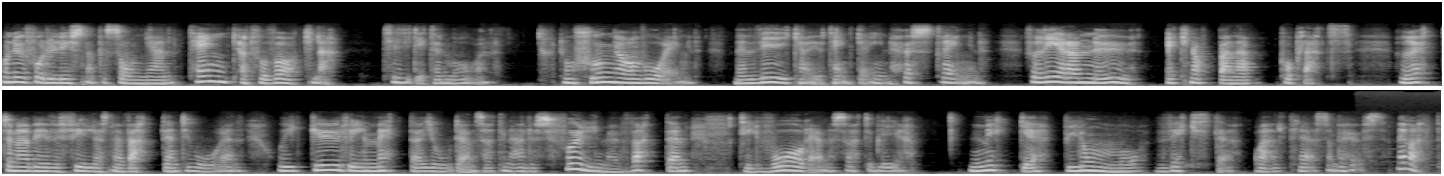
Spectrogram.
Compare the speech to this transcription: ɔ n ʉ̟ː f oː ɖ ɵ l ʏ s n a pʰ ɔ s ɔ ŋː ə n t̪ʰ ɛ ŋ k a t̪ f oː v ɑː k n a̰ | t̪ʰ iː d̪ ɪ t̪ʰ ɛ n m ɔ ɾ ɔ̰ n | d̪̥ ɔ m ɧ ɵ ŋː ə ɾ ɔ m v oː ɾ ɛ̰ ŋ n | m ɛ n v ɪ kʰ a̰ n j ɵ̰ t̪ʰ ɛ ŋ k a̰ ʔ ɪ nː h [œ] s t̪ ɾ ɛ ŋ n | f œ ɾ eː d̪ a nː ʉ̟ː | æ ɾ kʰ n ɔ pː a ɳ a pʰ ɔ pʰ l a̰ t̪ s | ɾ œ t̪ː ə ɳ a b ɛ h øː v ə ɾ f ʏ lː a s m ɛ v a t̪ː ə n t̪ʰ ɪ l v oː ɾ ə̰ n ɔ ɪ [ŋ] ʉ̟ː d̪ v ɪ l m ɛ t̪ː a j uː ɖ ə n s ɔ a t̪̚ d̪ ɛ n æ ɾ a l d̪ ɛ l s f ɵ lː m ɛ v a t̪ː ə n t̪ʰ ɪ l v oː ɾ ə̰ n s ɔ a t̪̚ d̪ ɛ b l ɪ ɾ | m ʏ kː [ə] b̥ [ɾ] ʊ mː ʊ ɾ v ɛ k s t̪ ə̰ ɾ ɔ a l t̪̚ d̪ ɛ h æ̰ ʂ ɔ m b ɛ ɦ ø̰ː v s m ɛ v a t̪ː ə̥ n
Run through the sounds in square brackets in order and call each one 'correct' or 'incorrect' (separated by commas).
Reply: correct, incorrect, correct, incorrect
